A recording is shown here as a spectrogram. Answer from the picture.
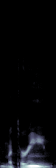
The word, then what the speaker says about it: Mathurin: The guy in fade was Maturin, who I think, or Mathurin. It's actually Maturin, I believe, is actually supposed to be how it's pronounced, but Mathurin.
